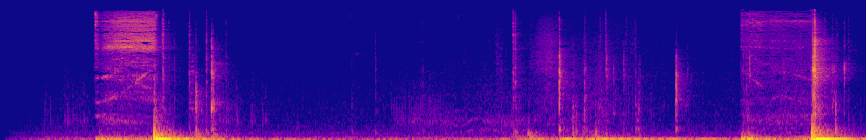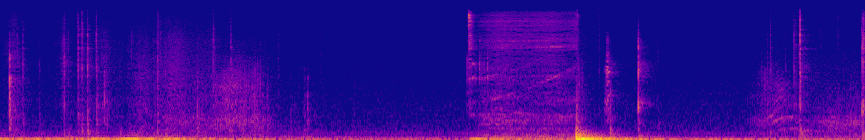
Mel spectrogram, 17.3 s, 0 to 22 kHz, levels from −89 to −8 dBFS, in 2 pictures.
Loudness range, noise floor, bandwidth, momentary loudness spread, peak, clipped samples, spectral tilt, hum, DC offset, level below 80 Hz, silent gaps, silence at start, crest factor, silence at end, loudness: 19 LU; -61 dBFS; 15 kHz; 27 LU; -2 dBFS; under 0.1%; -4 dB/octave; none; under 0.1%; -26 dBFS; none; 0.95 s; 22 dB; 1.3 s; -28 LUFS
